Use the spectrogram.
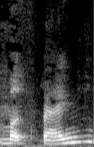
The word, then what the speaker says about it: mukbang: want another story time my husband told me I was saying wrong that it's not mukbang mukbang Mustang that's how it's spelled that's how its remit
